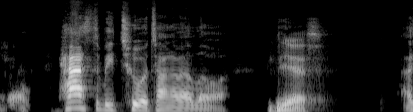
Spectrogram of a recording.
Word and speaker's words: Tagovailoa: Has to be Tua Tagovailoa. Yes. I said that last name correct, right? I got Tagovailoa. Yeah. So Tagovailoa.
